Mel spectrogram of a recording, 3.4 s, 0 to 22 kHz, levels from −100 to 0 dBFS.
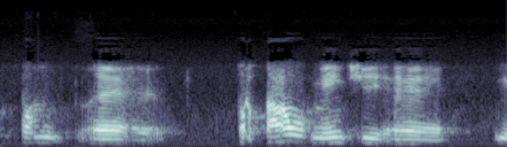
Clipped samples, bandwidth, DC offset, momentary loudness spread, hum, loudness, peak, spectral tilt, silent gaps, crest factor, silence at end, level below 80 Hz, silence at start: under 0.1%; 4.1 kHz; under 0.1%; 15 LU; none; -18 LUFS; -2 dBFS; -6.5 dB/octave; none; 18 dB; 0 s; -72 dBFS; 0.15 s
